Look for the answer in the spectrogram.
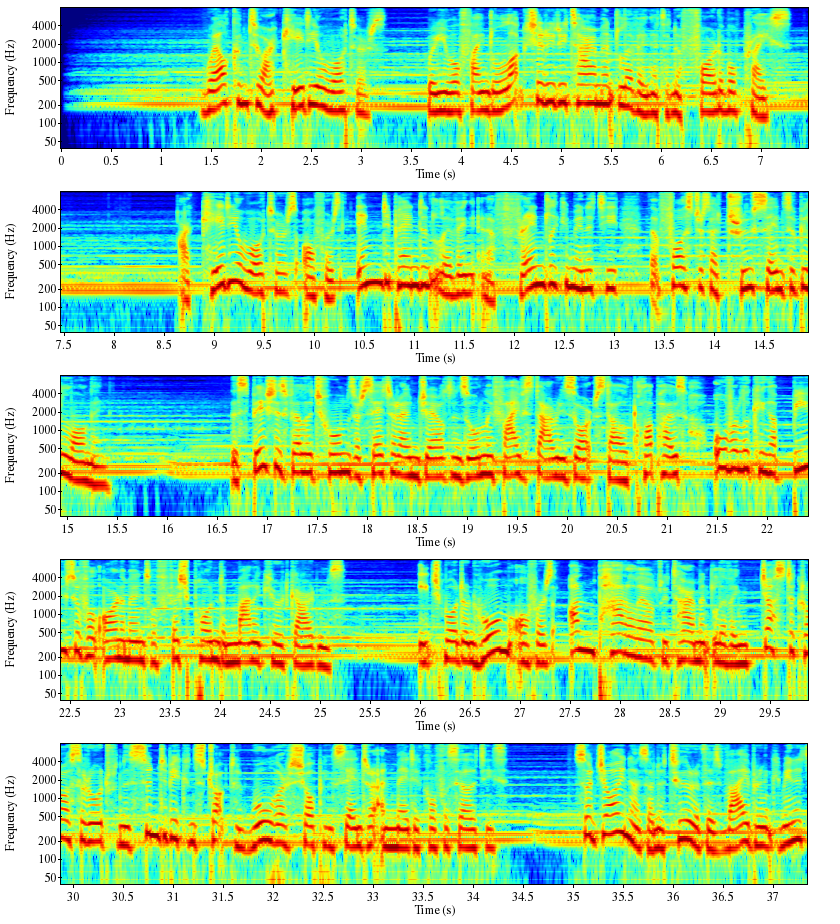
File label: Corporate Commercial; Geraldton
